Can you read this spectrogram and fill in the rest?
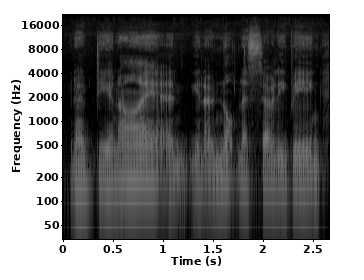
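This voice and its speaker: A woman's voice: sits low, level tone, fast, vocal fry, darkish tone. A woman, talking candidly and emphatically as a guest in a conversational interview, often acting out her own thoughts. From East London, England. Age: 50s. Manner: candid, chatty, emphatic, illustrates points with quoted self-talk. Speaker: interview guest, business founder.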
